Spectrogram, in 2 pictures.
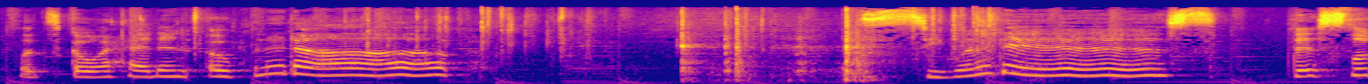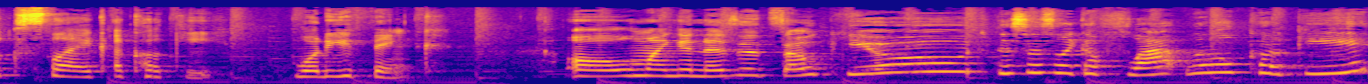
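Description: A woman hosting a toy unboxing, gushing and cooing as she opens each little figure. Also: high voice. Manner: gushing, cooing over tiny toys. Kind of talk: excited toy unboxing chat.

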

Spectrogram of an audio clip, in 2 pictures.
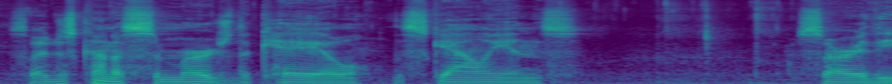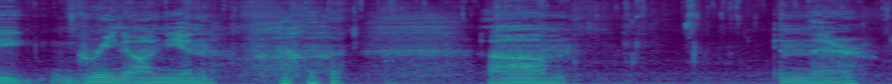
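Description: A man's voice: low-pitched, little pitch movement, slow pace, long pauses, sharp tone, slight background noise. A young adult man hosting a casual cooking vlog from his home kitchen, chatty and enthusiastic with lots of fillers. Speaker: cooking channel host.

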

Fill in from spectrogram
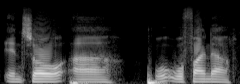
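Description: A middle-aged man with an Upper Midwest American accent, a head football coach answering press questions after a game in a relaxed, plainspoken way, with many fillers and restarts. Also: medium pitch, slow pace, clear, resonant tone, no room sound. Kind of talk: postgame press conference answers. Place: press room in front of a sponsor backdrop. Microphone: table mic close in front.

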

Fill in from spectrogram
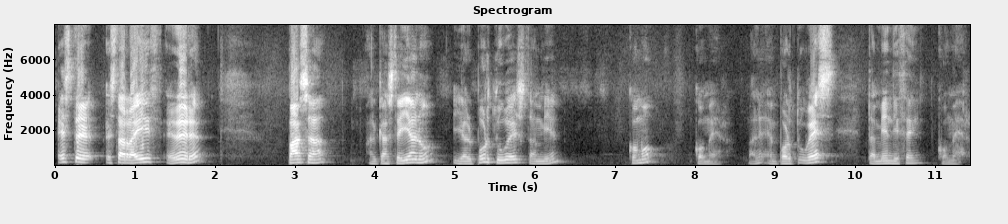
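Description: A man with a Spanish accent giving a casual grammar lesson, often pausing to check in with his learners. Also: on the high side, animated. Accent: Spanish from Spain. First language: Catalan. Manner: explanatory, checks in with frequent "vale". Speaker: Spanish teacher.

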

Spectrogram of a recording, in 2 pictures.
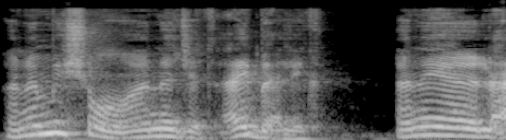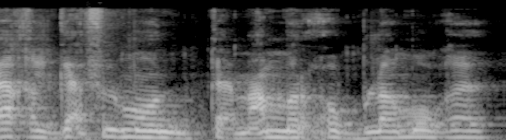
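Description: A man's voice: a little high, fast talker. A man with an Algerian accent hosting a live stream, arguing and lecturing callers in a heated debate. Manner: argumentative, lecturing.

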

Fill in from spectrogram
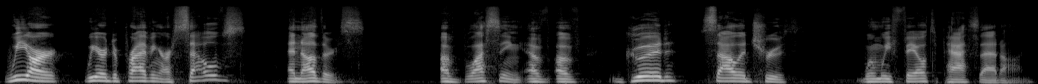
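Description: A young male pastor preaching in an earnest, questioning way, his voice groggy. The tone is bright and forceful, and the sound is close and dry. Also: mid-range voice, lively intonation, takes it slowly, dry recording. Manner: earnest, asks the congregation questions. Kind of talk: sermon.

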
